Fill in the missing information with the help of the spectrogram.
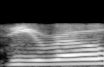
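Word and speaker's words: Xero: there's fresh books uh there's zero which is spelled x-e-r-o not z e r o uh there's another one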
